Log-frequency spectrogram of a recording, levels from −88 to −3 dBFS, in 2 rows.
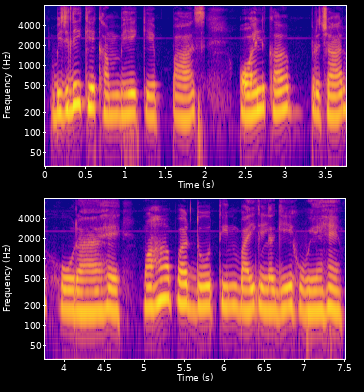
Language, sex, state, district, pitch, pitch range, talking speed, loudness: Hindi, female, Jharkhand, Ranchi, 185 Hz, 175-205 Hz, 150 wpm, -17 LUFS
